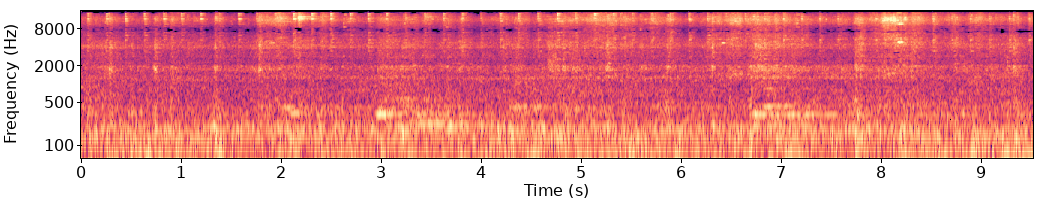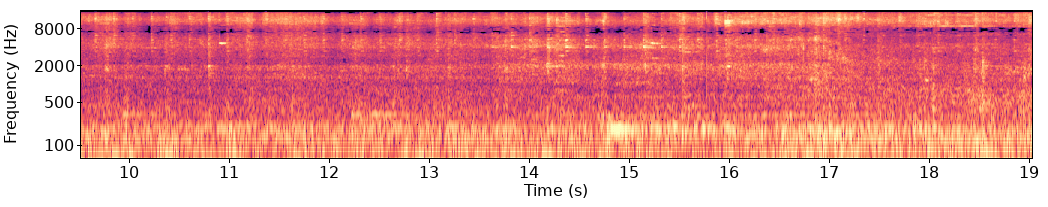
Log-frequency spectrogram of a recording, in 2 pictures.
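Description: Freight train's tank cars rolling past at a grade crossing: a steady rumble of steel wheels on the rails, with some clickety-clack over the rail joints.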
